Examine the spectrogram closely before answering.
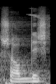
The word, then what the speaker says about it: স্বদেশ: তারপরে দেখো স্বদেশ। তো স্বদেশেও এখানে দেখো ব ফলার কিন্তু উচ্চারণ হয়নি। আমরা কি স্বদেশ বলি? না, স্বদেশ কিন্তু না, স্বদেশ বলি। এই যে ব ফলার উচ্চারণ কিন্তু হয়নি, তাহলে স্বদেশ।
